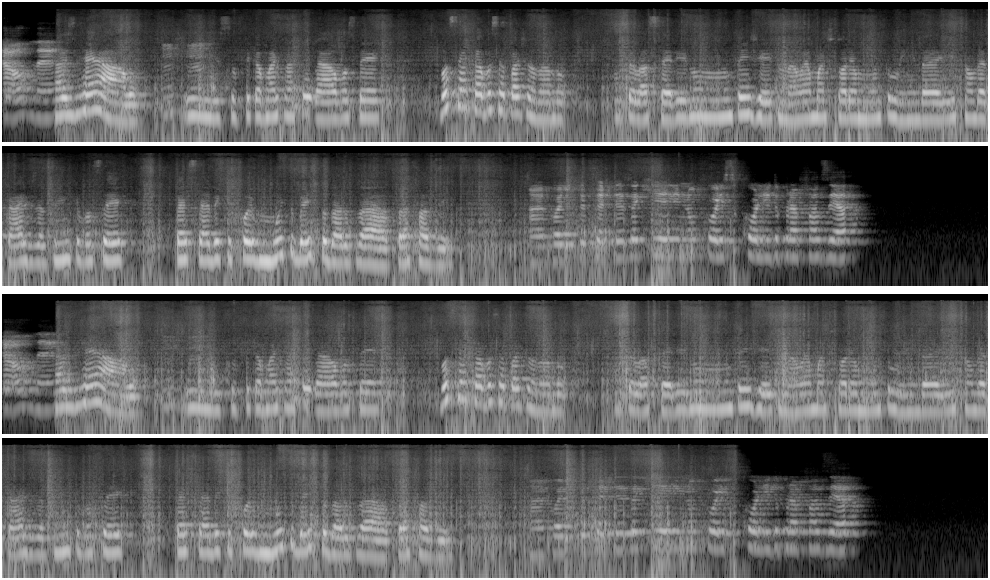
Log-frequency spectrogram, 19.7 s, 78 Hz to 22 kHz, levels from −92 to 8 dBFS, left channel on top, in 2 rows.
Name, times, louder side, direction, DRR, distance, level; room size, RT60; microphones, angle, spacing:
voice 1, 0.0-0.9 1.6-2.1 15.1-18.3, left 3 dB, 45° left, 4 dB, 5.3 m, -29 dB
voice 2, 0.5-1.4 1.8-3.8 4.4-5.6 6.1-11.1 11.6-14.4, left 3 dB, 70° left, 9 dB, 1.1 m, -21 dB
sound 1, 0.5-17.2, right 2 dB, 30° right, 1.6 m, -34 dB
23.5 x 18.0 x 3.0 m, 0.41 s
head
